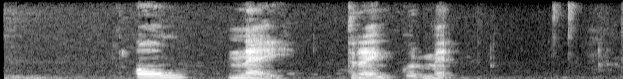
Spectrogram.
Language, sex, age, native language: Icelandic, female, 50-59, Icelandic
